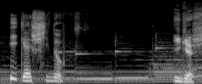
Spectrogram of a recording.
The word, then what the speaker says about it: Higashino: En tout cas, voilà, les miracles du bazar Namiya de Keigo Higashino, si je prononce bien. Higashino, exactement. Exactement, voilà, donc le 3e livre.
